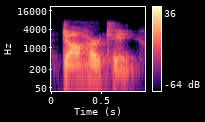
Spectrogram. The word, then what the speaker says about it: Doherty: How do you pronounce Doherty, Dr. to be? Doherty, but everyone just calls me the at home, even before the pursuit of the PhD.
